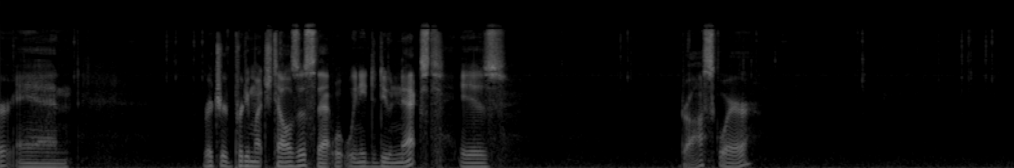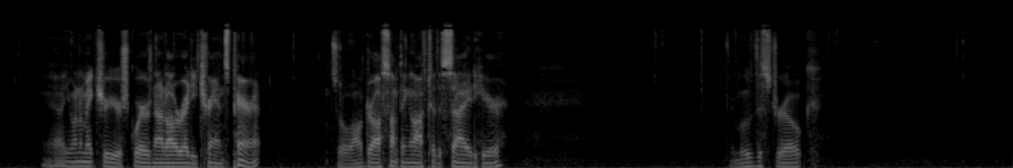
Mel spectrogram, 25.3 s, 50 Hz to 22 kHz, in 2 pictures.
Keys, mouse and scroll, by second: 1.8 click, 2.2 click, 2.6 click, 4.6 click, 7.6 click, 8.8-10.7 drag, 11.8 click, 12.2 click, 12.7 click, 14.4 Delete, 15.6 click, 16.1 click, 20.7 click, 21.7 click, 22.8 click, 24.5 click.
